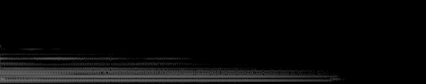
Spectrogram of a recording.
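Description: Background music ending: a held chord rings on and fades away over about three seconds, then goes silent.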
